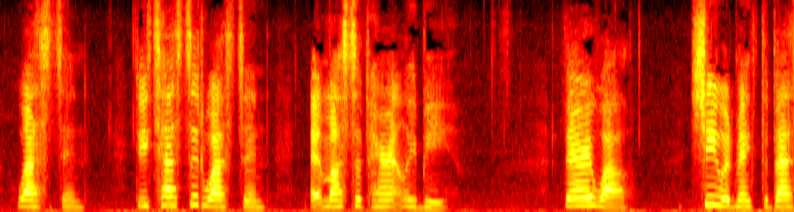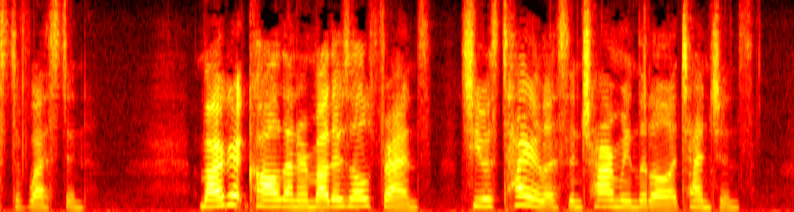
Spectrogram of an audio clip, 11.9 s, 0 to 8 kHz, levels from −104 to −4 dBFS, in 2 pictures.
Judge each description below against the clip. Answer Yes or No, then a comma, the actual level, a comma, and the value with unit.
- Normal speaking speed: Yes, average, 150 wpm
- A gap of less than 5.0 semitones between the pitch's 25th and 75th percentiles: Yes, average, 2.9 semitones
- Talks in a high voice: Yes, high, 245 Hz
